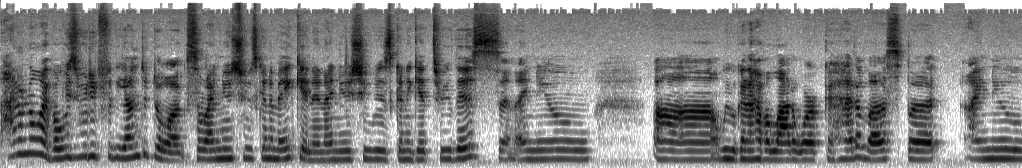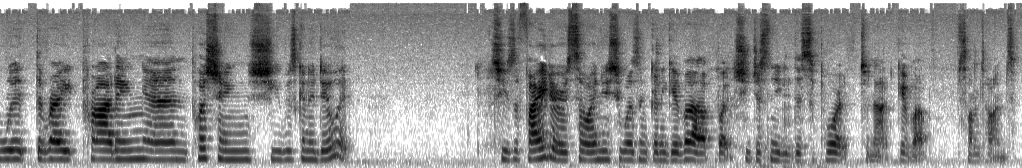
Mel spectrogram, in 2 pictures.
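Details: Adult woman speaking; normal speech.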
